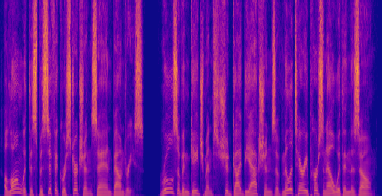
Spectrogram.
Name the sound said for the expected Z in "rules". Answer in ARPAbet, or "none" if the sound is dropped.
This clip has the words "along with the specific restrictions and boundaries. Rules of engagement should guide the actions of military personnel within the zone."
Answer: Z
